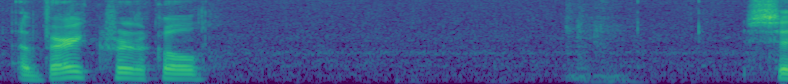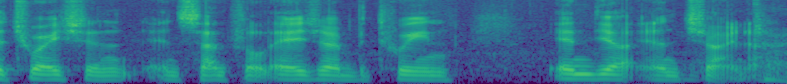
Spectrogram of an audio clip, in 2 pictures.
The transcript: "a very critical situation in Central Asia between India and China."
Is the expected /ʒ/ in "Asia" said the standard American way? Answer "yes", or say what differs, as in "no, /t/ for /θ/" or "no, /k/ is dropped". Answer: yes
